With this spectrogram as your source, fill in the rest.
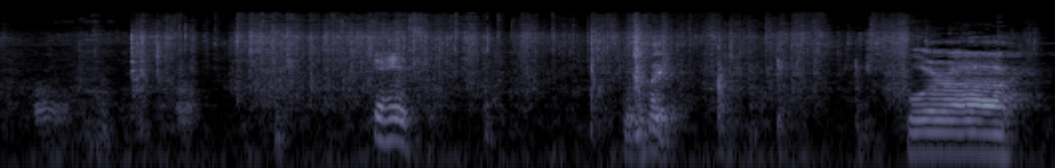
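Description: Plastic packaging crinkles and rustles as it is torn open.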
